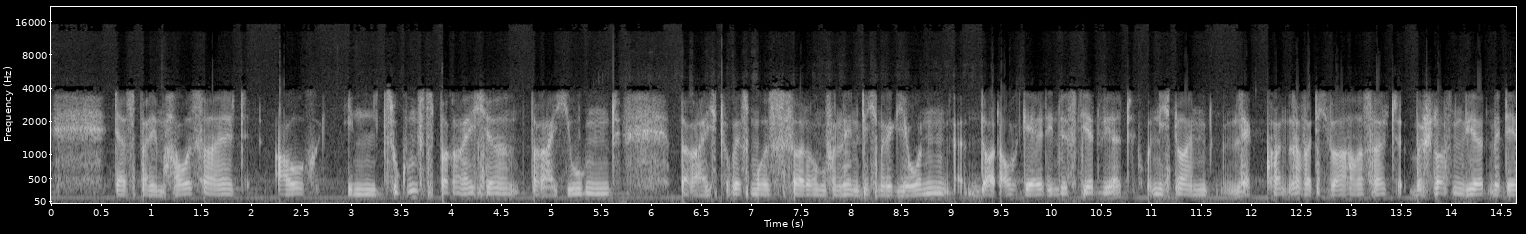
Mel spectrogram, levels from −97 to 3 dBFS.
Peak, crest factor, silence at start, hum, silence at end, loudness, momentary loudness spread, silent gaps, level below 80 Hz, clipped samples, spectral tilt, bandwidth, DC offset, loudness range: 0 dBFS; 22 dB; 0 s; none; 0 s; -24 LUFS; 5 LU; none; -60 dBFS; under 0.1%; -6.5 dB/octave; 13.5 kHz; under 0.1%; 2 LU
